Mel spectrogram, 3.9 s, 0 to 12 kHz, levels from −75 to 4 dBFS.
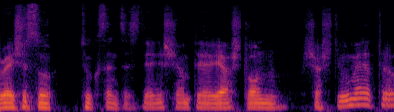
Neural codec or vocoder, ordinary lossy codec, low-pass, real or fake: codec, 16 kHz in and 24 kHz out, 0.4 kbps, LongCat-Audio-Codec, fine tuned four codebook decoder; AAC, 32 kbps; 10.8 kHz; fake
